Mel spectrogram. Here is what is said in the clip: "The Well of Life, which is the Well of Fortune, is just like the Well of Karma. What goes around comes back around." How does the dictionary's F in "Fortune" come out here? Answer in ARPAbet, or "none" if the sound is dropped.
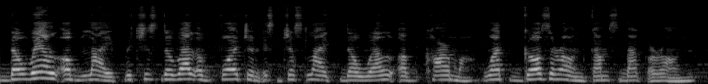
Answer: F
